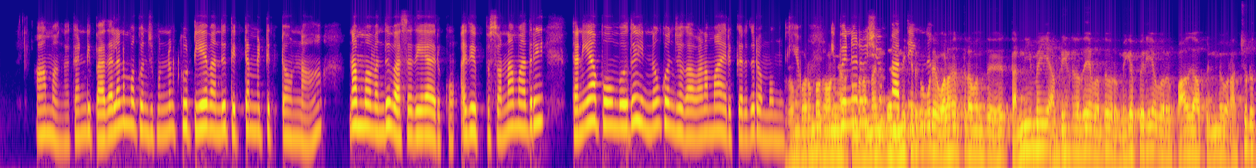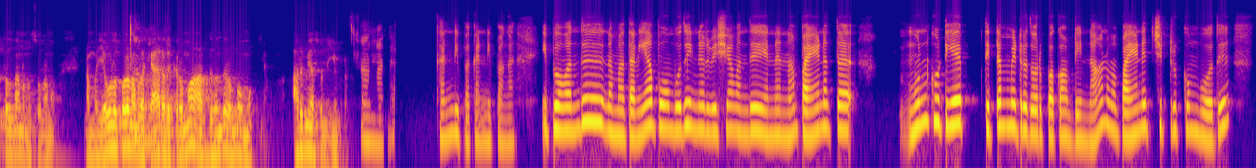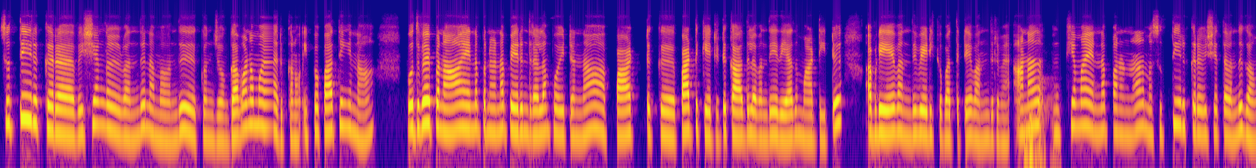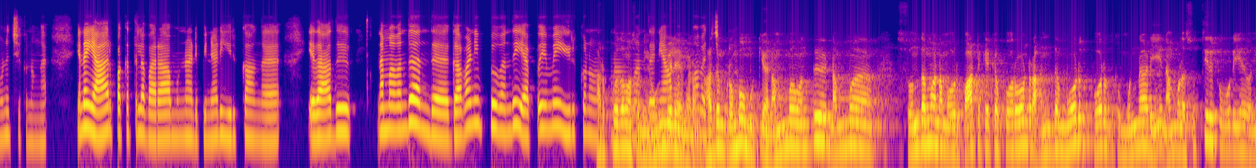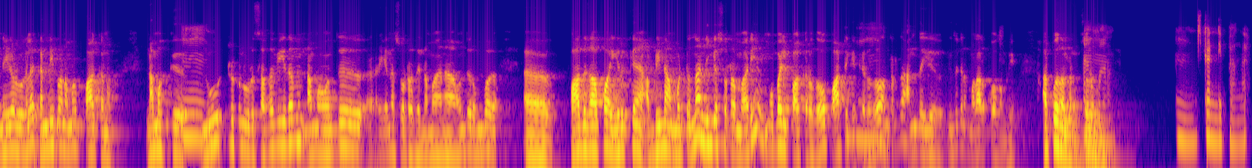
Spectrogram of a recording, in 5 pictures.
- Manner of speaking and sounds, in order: lip smack; "தனிமை" said as "தன்னிமை"; lip smack; lip smack; "பொதுவாவே" said as "பொதுவே"; lip smack; in English: "மோடுக்கு"; lip smack
- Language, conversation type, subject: Tamil, podcast, தனியாகப் பயணம் செய்ய விரும்புகிறவர்களுக்கு நீங்கள் சொல்லும் மிக முக்கியமான குறிப்பு என்ன?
